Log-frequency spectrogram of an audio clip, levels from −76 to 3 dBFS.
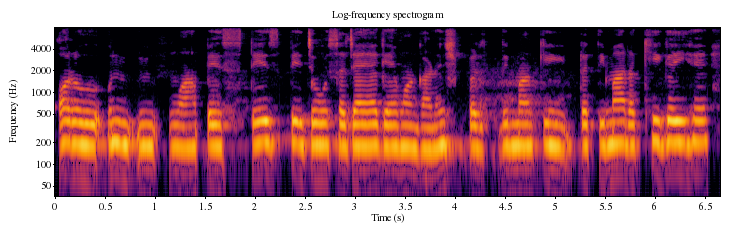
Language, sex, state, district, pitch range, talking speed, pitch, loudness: Hindi, female, Rajasthan, Jaipur, 180-195 Hz, 170 wpm, 185 Hz, -14 LUFS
